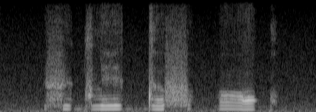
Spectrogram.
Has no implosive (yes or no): yes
